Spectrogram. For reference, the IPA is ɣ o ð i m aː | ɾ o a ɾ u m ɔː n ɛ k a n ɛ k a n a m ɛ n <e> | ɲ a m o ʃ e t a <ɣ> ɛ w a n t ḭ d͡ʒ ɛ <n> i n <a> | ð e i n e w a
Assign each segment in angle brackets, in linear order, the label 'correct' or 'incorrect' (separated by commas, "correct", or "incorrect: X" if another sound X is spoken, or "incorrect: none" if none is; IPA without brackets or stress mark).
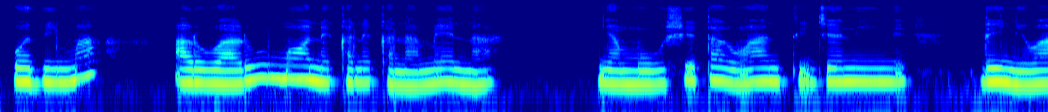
incorrect: a, correct, correct, incorrect: e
